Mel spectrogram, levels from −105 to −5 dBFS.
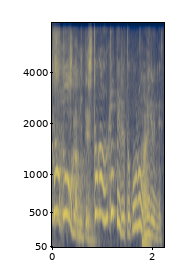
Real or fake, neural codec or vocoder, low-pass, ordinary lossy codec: real; none; 7.2 kHz; none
